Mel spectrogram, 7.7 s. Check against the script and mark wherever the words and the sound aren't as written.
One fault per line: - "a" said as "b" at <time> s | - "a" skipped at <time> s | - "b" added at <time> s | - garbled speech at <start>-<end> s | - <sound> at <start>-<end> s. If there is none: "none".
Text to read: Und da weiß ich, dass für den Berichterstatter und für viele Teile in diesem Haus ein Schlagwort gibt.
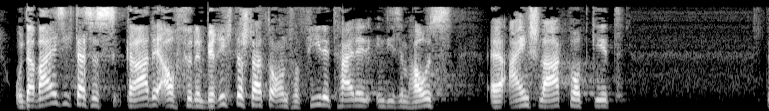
- "es gerade auch" added at 0.9 s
